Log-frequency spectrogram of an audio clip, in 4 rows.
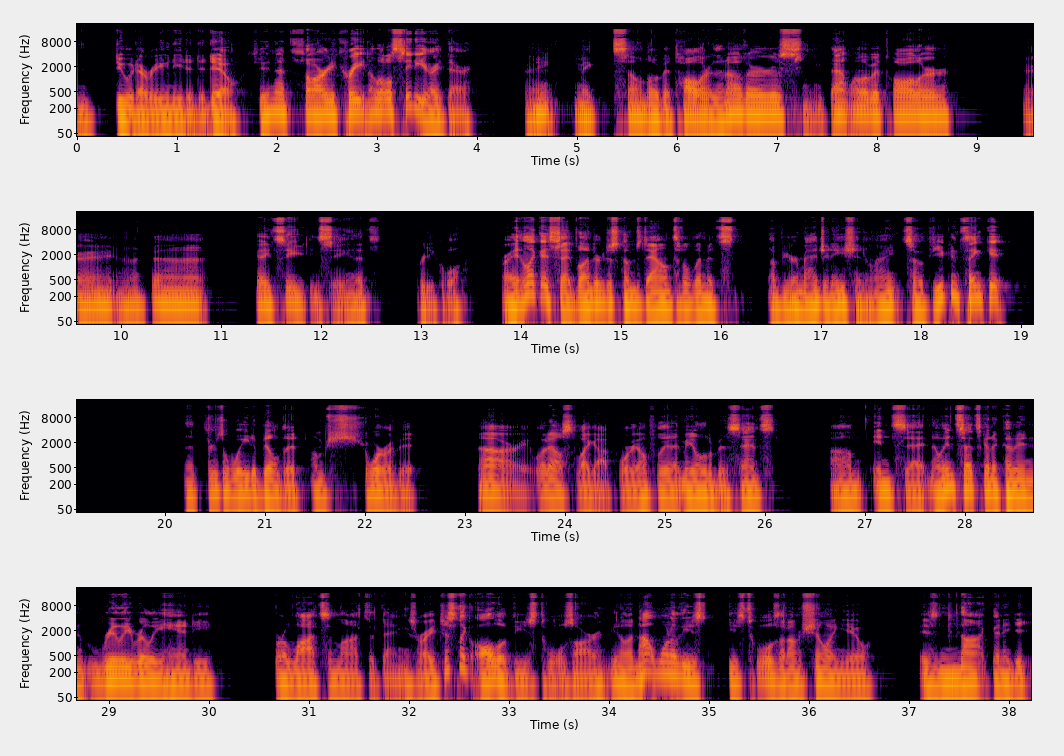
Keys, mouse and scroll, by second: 3.8 click, 6.2 click, 7.6 click, 7.6 e, 8.1-8.6 middle drag, 10.1 click, 10.1 e, 10.6 middle click, 11.7 middle click, 12.6 middle click, 13.8-14.2 middle drag, 14.9-15.3 middle drag, 20.4 Delete, 20.4 Delete, 32.4 shift+a, 37.4 Tab.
